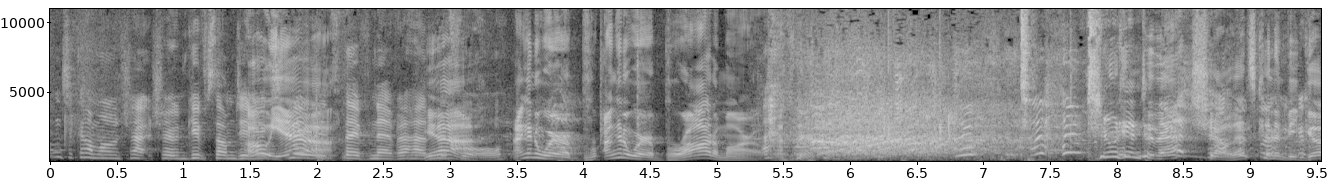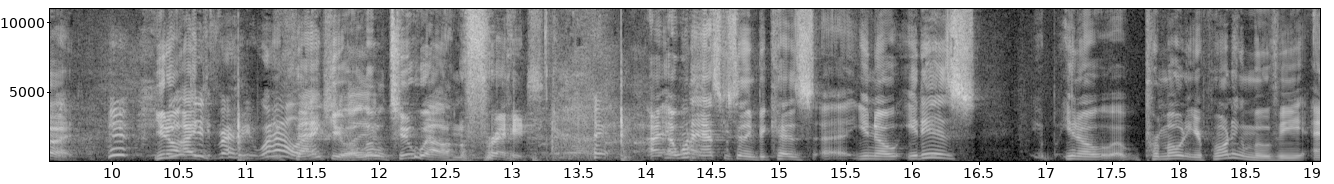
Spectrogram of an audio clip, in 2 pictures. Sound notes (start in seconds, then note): 5.4 everyone laughs; 8.8 laughs; 13.6 laughs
